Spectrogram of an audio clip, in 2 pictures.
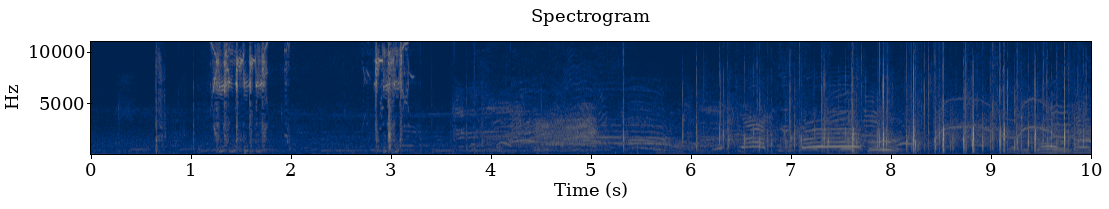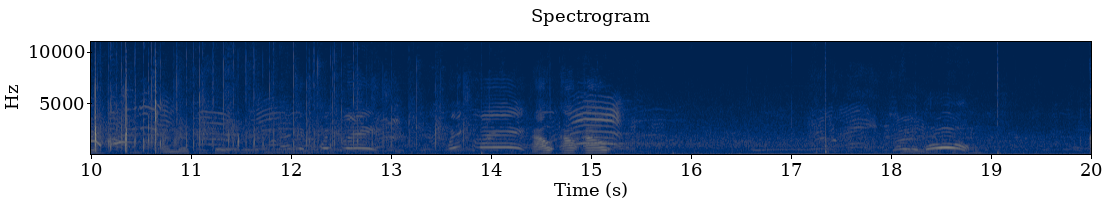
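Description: Distant voices of players and spectators calling out across a soccer field, overlapping and loudest in the middle stretch as play breaks upfield. Two short noisy bursts come about a second in and again at about three seconds.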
